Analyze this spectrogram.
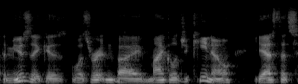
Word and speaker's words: Michael Giacchino: me is that the music was written by Michael Giacchino. Yes, that's how you actually pronounce his name.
